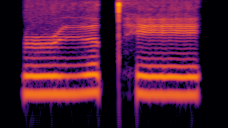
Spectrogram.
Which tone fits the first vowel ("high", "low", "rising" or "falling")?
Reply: rising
